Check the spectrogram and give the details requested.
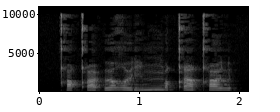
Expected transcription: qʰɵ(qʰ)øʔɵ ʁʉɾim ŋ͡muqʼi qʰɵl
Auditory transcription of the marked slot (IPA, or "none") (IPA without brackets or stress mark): qʼ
